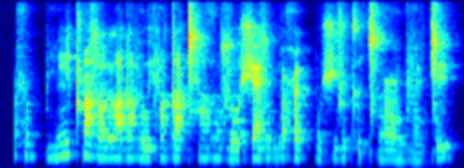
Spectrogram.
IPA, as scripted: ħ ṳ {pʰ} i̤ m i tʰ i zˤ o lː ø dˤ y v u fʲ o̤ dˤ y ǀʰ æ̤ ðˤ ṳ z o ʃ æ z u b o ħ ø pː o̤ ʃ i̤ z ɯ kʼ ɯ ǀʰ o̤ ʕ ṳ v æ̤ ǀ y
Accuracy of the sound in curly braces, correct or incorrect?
incorrect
